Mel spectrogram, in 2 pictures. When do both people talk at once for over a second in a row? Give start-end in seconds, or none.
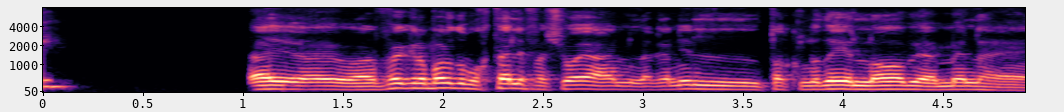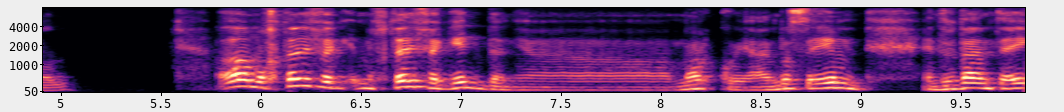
none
